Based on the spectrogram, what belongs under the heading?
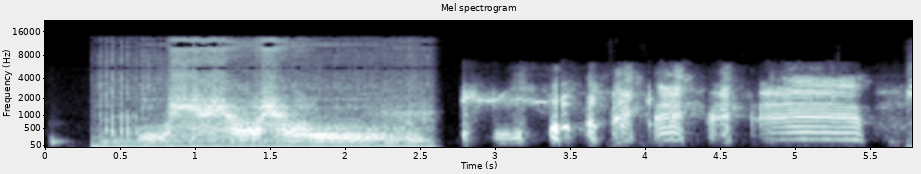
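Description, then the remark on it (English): A deep, rasping panther growl sound effect, played from a preloaded mixing board, rumbles loudly for about two seconds, then gives way to a run of short, shrill, harmonic animal calls. “Okay, so we've heard a panther growl, sound like the eagle's cry, and a gong so far.”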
